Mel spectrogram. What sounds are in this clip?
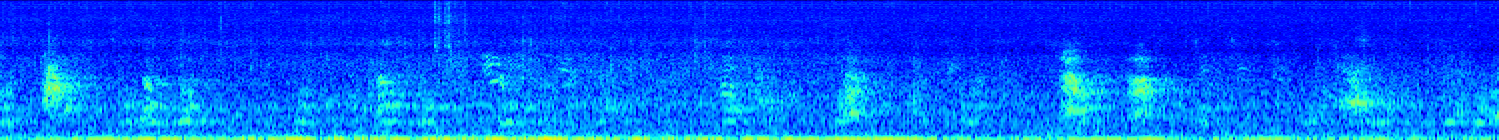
person or small group talking, dog barking or whining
